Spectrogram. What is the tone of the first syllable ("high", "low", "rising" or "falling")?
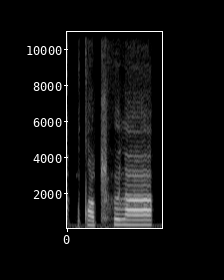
low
